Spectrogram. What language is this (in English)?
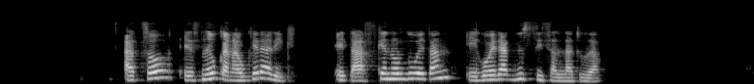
Basque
